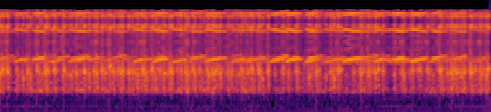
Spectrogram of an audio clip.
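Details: Michigan spring chorus of wood frogs, a species gathering in big numbers: a thick wall of overlapping low clucks and croaks with no pauses, topped by a band of repeated rising high chirps.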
